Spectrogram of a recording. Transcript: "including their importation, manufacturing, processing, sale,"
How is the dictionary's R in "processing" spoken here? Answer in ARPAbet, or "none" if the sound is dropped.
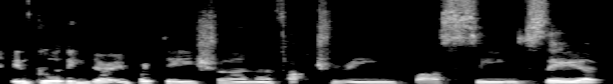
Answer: none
